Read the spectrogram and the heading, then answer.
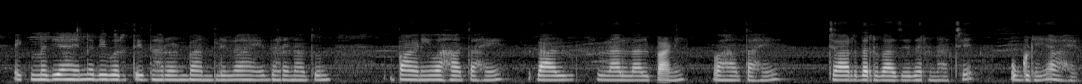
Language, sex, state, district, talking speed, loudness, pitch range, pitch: Marathi, female, Maharashtra, Solapur, 120 wpm, -22 LUFS, 200-220 Hz, 205 Hz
